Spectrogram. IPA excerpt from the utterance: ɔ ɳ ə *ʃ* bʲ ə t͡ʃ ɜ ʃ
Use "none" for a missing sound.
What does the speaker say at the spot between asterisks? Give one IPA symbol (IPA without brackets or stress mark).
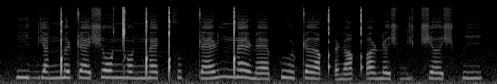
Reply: ʃ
